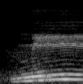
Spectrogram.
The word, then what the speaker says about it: মিম: এদিক টানতে হবে, অথবা দুই ঠোঁট একটু চাপ দিয়ে উচ্চারণ করলেই মিম উচ্চারণ হয়ে যায়। সবাই দেখুন, মিম মিম, এবং শেষে একটা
